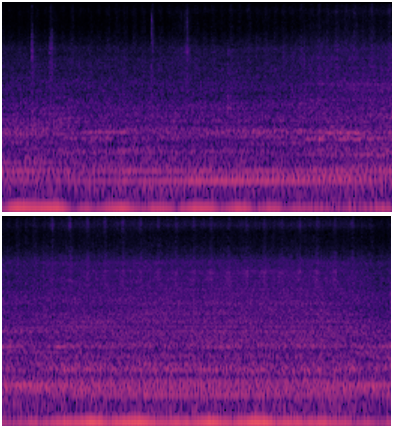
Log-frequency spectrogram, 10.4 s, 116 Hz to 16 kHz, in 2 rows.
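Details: C11MB lathe running: steady low motor hum with faint scattered ticks and a wavering rattle over the drive; strange abnormal noise, cause unclear.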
